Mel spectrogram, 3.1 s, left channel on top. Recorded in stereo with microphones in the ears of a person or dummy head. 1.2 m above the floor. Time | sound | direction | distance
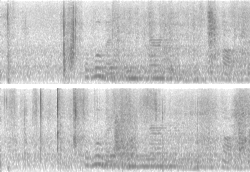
1.1 | a woman speaking | 20° left (ahead or behind) | 2.5 m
